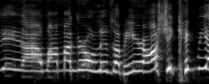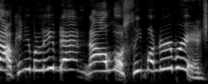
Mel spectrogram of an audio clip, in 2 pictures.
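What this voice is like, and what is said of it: Poorly done character voice impression. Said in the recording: “That was a terrible impression,”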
